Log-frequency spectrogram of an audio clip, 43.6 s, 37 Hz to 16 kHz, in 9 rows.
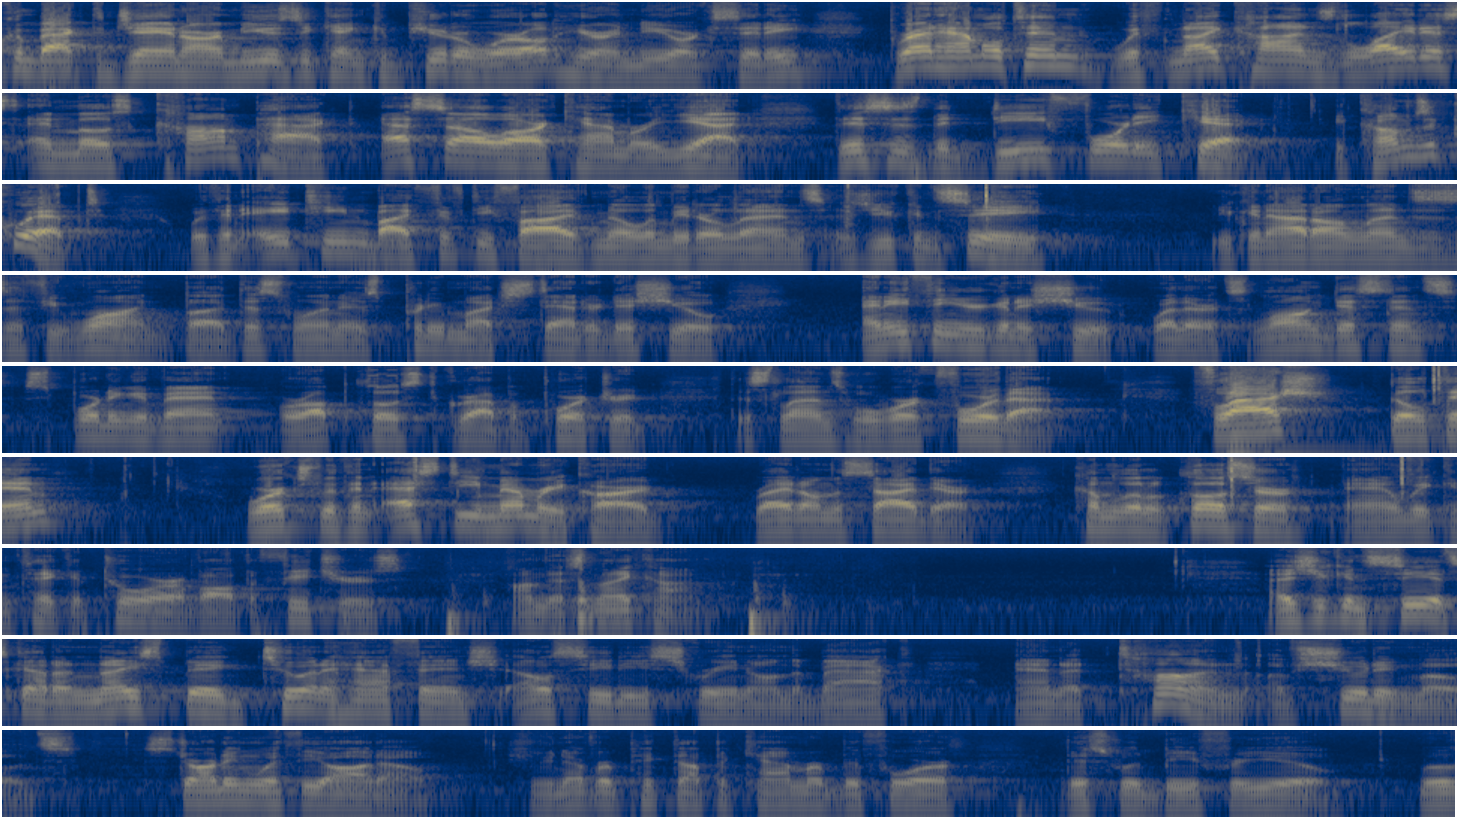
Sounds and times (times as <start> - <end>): Speech: 0.0 - 31.7, 33.3 - 43.6.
